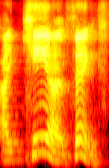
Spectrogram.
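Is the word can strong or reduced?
strong. The word can is said full and strong.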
